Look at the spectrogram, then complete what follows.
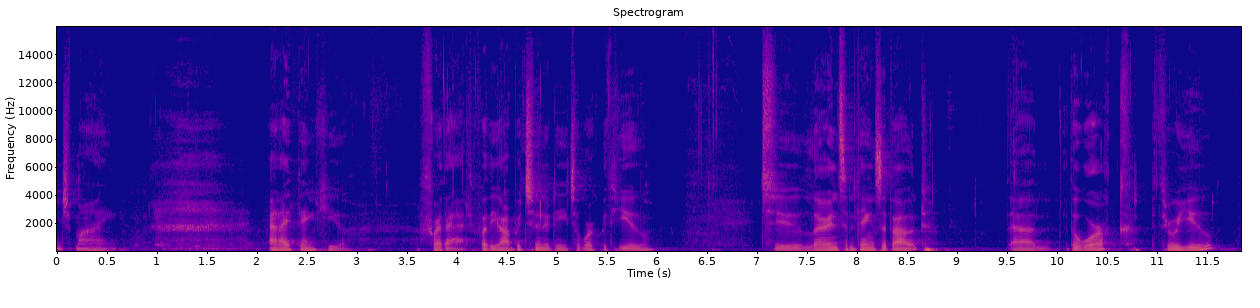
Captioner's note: laughs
